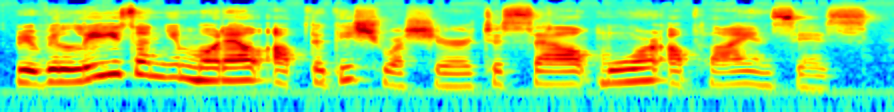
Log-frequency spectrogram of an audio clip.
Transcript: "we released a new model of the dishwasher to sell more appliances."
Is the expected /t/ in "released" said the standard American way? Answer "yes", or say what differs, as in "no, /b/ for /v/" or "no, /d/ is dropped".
no, /t/ is dropped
